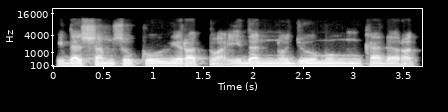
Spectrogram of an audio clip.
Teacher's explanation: ketukannya cepat, akhir ayatnya juga kita baca pendek.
